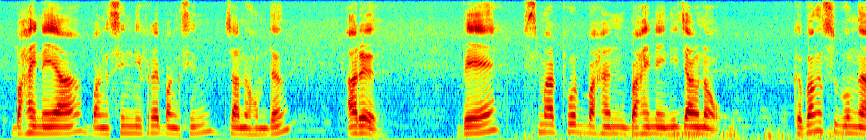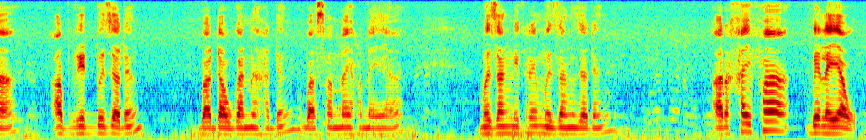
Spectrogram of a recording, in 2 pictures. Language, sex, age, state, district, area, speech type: Bodo, male, 18-30, Assam, Udalguri, rural, spontaneous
